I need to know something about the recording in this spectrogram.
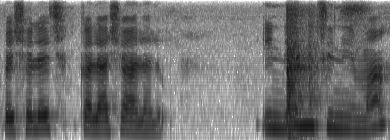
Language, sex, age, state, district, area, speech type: Telugu, female, 18-30, Telangana, Adilabad, urban, spontaneous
